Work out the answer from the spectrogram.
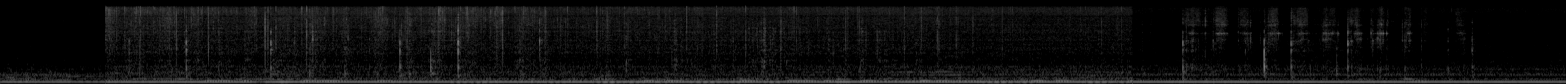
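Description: Diced potatoes sizzling in hot oil in a nonstick pan while a wooden spatula stirs and scrapes them, with many small clicks in the hiss; the sizzle starts suddenly about a second in. Near the end the sizzle drops and the spatula clicks come more sparsely, over a steady low hum.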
